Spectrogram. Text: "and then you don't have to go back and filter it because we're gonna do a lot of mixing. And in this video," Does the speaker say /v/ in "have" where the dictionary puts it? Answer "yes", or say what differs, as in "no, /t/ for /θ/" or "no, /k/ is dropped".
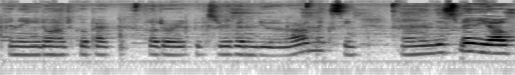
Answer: no, /f/ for /v/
